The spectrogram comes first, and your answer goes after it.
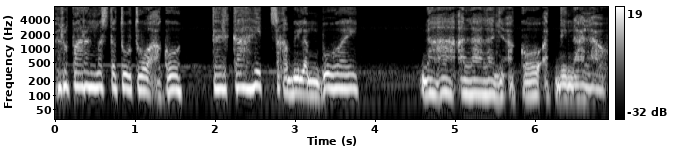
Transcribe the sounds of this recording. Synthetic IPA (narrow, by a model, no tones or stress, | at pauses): pɛːɾo̞paːɾɐŋmɐst̪ɐt̪uːt̪ʊwʔa̰ʔɐko̞ | d̪̥aːhɪlkaːɦɪt̪̚sɐkɐbiːlɐŋbuːhaj | nɐʔaʔɐlaːlɐɲaʔɐko̞ʔɐ̰t̪̚d̪ɪnaːla̰w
